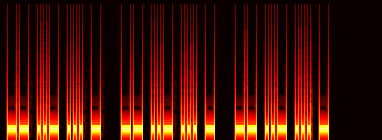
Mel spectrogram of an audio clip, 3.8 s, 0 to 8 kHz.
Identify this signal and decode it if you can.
Morse code, heard as a keyed tone, about 42 wpm, 250 Hz. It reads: MUST MUST MUST
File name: morse / morse-training-40WPM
